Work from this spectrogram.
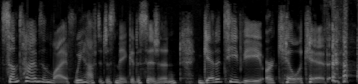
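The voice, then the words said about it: Heavy Georgia Southern accent. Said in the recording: “She had this heavy Southern accent ... in this heavy Georgia accent”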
